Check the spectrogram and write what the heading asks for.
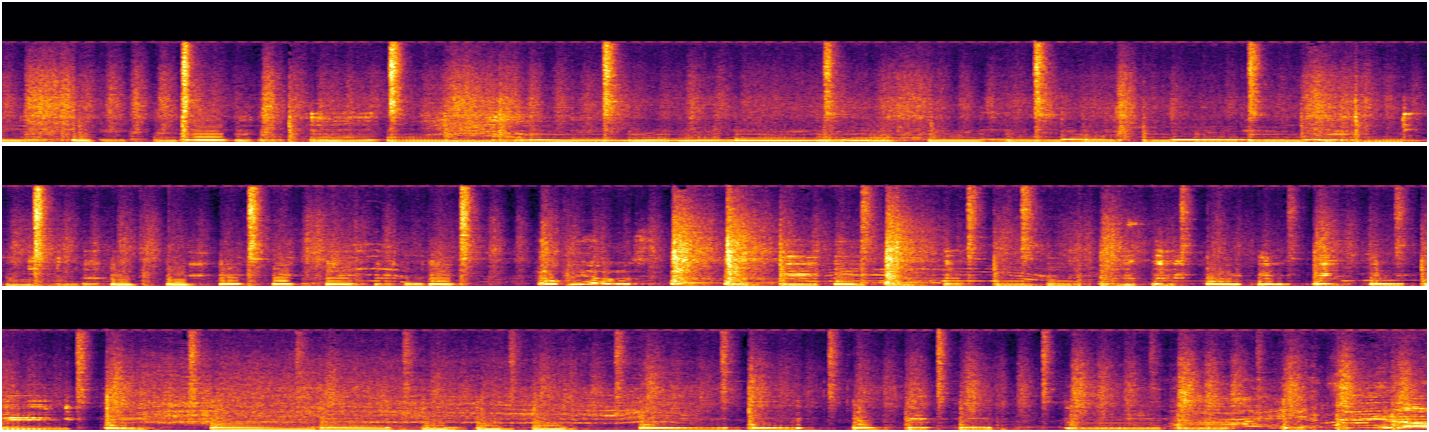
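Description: A live rock band playing: electric guitar, electric bass and a drum kit, with a steady beat.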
